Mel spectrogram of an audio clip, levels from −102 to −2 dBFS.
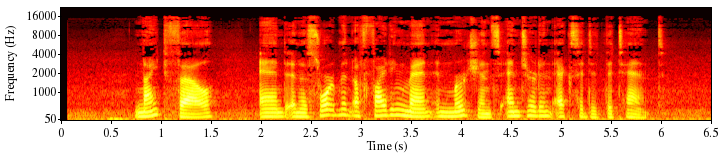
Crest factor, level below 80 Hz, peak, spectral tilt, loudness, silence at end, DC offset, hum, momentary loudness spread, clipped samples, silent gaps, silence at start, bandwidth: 20 dB; -42 dBFS; -2 dBFS; -5 dB/octave; -20 LUFS; 0 s; under 0.1%; none; 16 LU; under 0.1%; none; 0.05 s; 16.5 kHz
